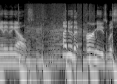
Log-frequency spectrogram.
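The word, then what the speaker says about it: Hermès: But I restrained myself from lecturing them that you don't pronounce the H in the company's name.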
